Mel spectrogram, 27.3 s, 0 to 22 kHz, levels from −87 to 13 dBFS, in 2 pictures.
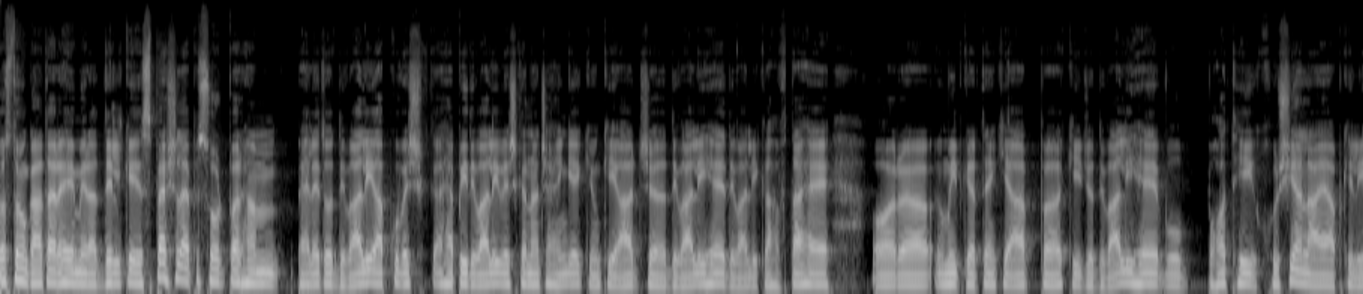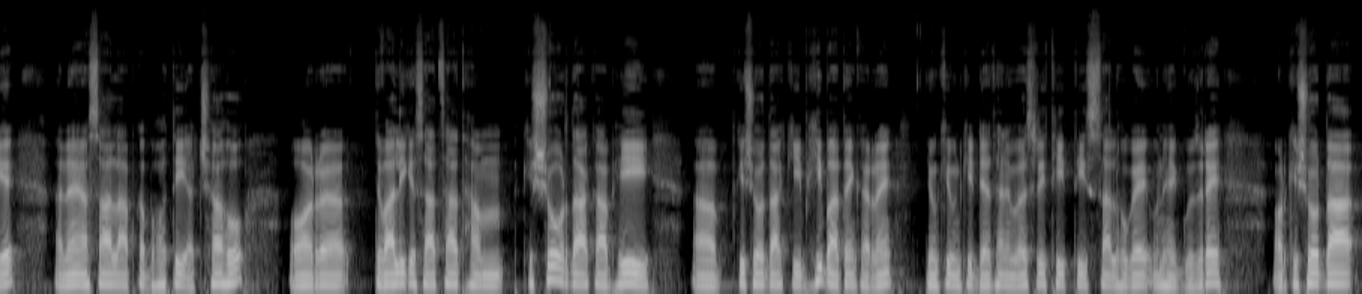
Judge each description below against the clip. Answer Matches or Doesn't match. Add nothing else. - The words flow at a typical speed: Matches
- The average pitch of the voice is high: Doesn't match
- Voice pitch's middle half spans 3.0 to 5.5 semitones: Doesn't match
